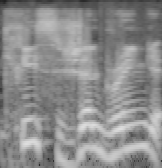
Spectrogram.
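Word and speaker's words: KrisJelbring: c'est Chris Gelbring. Alors ça s'écrit comme ça, K-R-I-S-J-E-L-B-R-I-N-G.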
